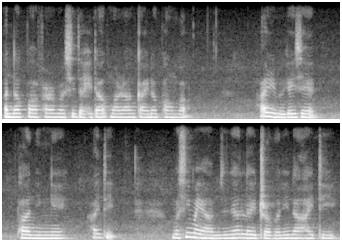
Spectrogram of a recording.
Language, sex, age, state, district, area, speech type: Manipuri, female, 18-30, Manipur, Bishnupur, rural, spontaneous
